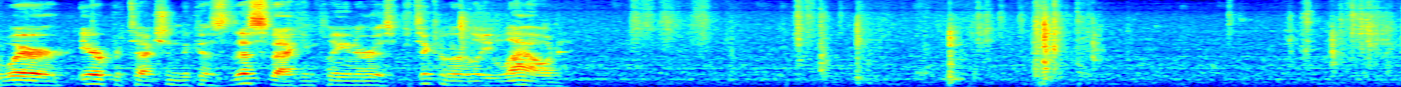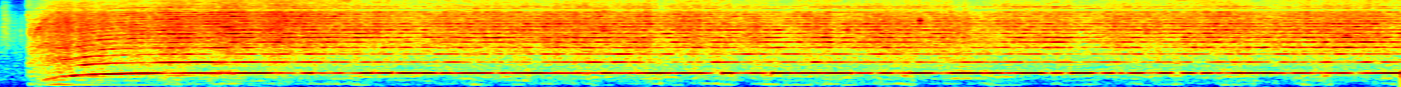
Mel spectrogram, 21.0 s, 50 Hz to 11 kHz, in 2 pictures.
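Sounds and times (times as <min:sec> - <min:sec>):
vacuum cleaner whining: 0:10.7 - 0:21.0.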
